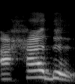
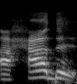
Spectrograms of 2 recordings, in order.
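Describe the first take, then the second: No difference in how they are said.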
